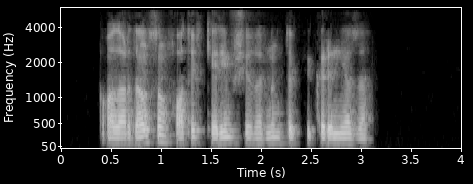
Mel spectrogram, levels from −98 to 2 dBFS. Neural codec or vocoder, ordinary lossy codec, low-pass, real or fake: none; AAC, 32 kbps; 5.4 kHz; real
